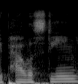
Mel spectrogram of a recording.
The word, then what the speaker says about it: Palestine: They had to move to Palestine, Texas, which is spelled like Palestine, but we say Palestine here in mm-hmm.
